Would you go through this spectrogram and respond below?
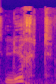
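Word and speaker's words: Lugt: Lucht. Vous savez qu'en Hollande, on a des G, ça fait R, hein, donc soyons puristes. Ça s'écrit Lucht.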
